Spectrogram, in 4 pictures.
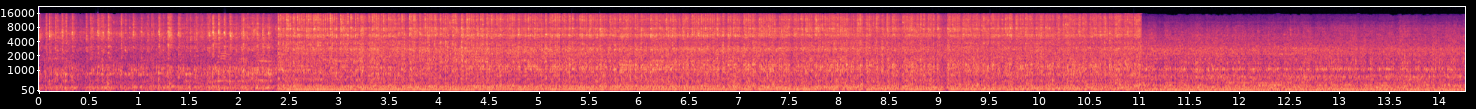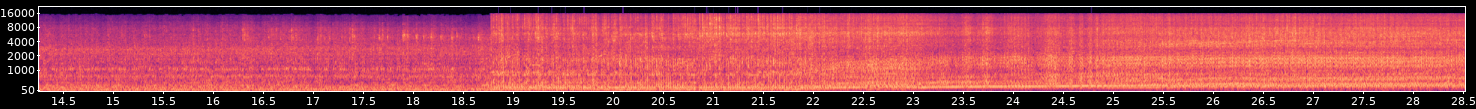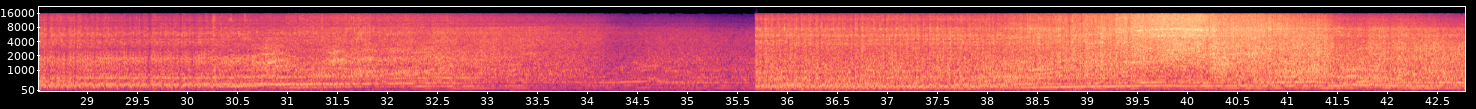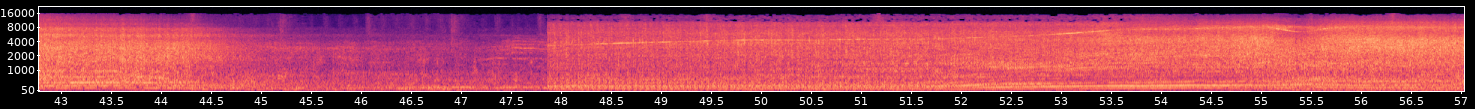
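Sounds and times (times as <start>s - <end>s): cars accelerating hard: 0.0s - 45.5s, 47.8s - 57.0s
drag cars revving: 0.0s - 57.0s.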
